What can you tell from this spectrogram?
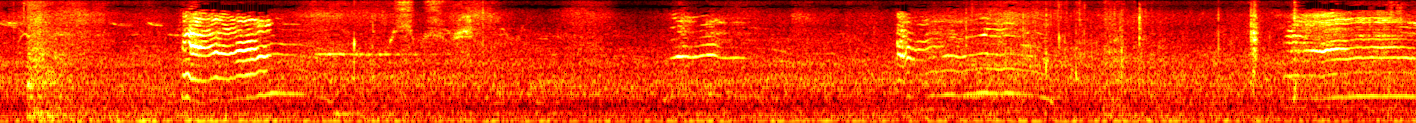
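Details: Hungry stray cats living on the street, meowing with several short, rising harmonic meows scattered through the clip over a steady low traffic-like rumble.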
